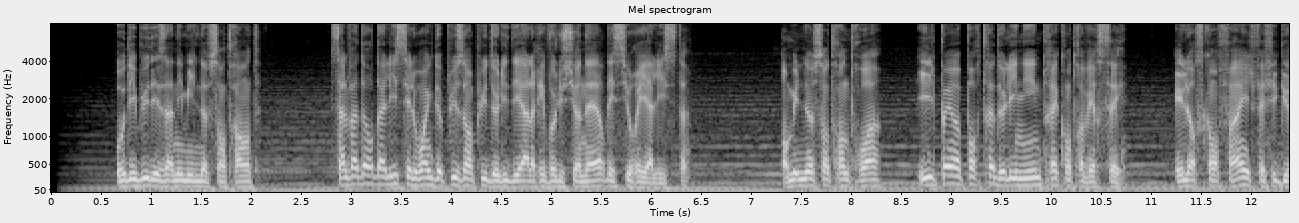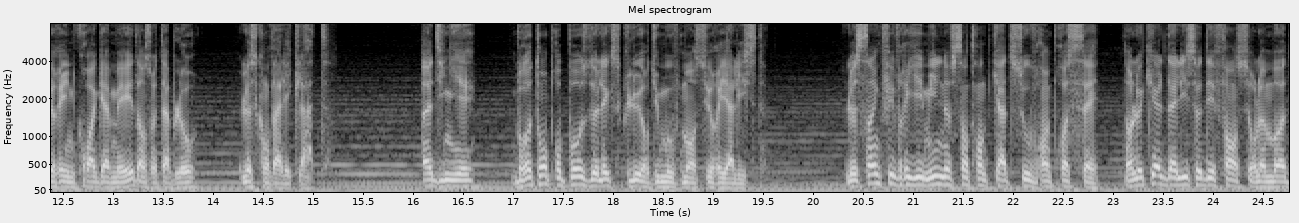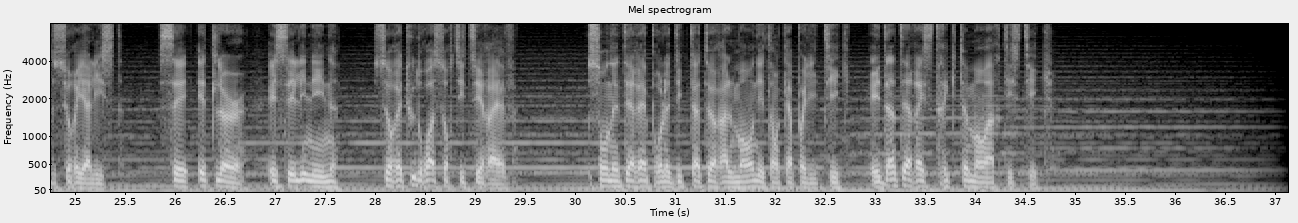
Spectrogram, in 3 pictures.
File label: narration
